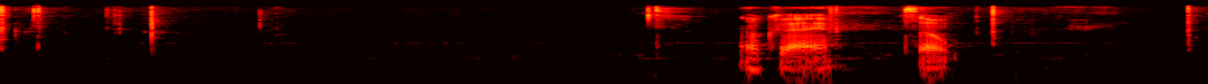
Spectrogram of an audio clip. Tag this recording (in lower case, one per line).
clicking
speech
